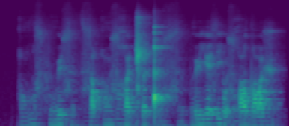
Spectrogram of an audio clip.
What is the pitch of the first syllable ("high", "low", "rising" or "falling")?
rising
